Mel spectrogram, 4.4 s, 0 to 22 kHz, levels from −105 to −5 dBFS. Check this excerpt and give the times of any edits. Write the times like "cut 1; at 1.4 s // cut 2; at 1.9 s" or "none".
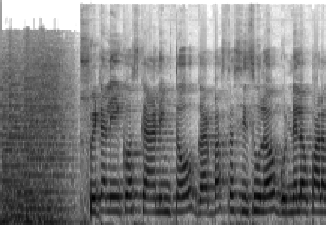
cut 1; at 1.0 s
